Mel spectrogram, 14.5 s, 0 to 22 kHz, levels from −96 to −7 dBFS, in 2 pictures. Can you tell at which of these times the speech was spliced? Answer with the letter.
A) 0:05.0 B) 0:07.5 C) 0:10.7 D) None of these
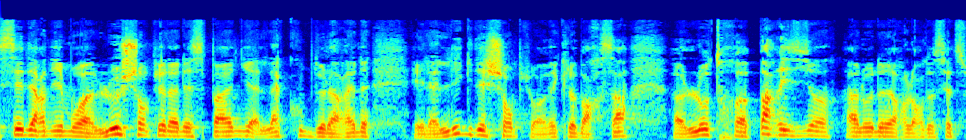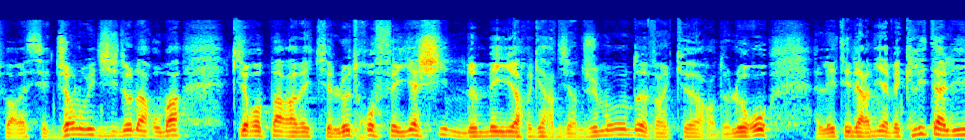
A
